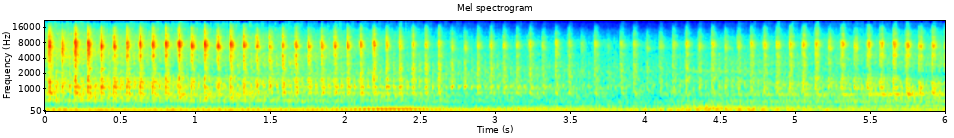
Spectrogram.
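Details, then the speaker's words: 2000 Honda Civic coupe (EJ) at idle: a deep, steady, loud knock about four beats a second from a worn rod bearing; rod knock, needs a new bottom end. "That sounds terrible. That's how we got it for so cheap. Needs a new bottom end."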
